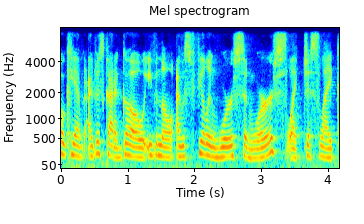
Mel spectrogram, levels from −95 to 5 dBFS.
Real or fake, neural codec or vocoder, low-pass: real; none; 7.2 kHz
